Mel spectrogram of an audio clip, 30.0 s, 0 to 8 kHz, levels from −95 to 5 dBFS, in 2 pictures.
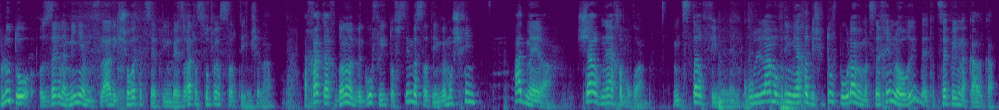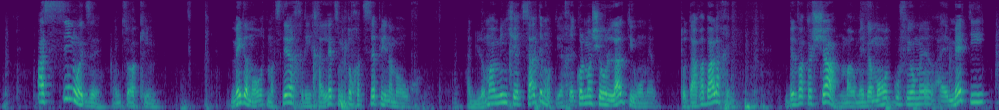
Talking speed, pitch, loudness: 140 wpm, 140 Hz, -32 LUFS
